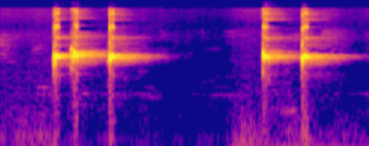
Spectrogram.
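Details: Yellow-vented bulbul (trucukan) song, a melodious lure for other birds: a group of three sharp whistled notes, then two more after a pause, each trailing off evenly, with a faint low rumble.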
